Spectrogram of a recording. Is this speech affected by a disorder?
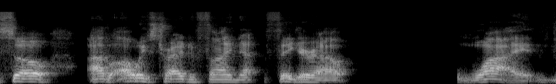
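Yes: cerebral palsy.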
